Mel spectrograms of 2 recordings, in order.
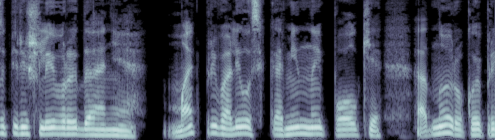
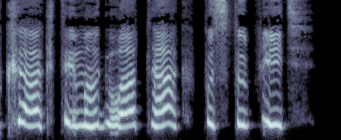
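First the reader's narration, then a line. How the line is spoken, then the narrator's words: Speaking through tears. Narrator (Russian): Теперь Карла говорила сквозь слезы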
